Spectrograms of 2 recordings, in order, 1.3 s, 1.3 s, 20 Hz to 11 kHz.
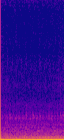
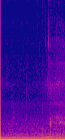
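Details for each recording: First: Lada Largus/Renault Logan heater blower on speeds 3 and 4, barely turning on speed 2: low rumble with thin steady whistle and slow pulsing beat; weak, noisy blower fan, owner suspects dirt on the impeller upsetting balance. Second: Lada Largus/Renault Logan heater blower fan after removal, cleaning and reassembly, that previously squeaked and whistled: steady low hum at speed 1, even tone, no squeaks; blower runs normally.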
